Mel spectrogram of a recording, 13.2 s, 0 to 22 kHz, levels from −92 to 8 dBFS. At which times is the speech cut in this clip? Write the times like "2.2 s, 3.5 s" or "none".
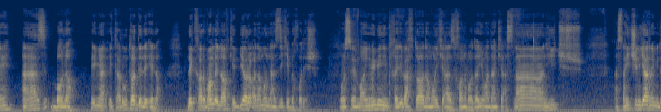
6.7 s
